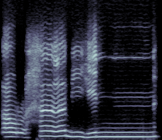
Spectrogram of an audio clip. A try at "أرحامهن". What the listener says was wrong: Jangan bunyi nah tu. Arhamihin. Nah tu tak mau.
